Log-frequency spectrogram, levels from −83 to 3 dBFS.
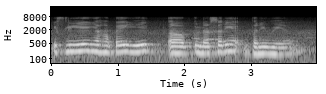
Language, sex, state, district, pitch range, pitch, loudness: Hindi, female, Gujarat, Gandhinagar, 180-215 Hz, 200 Hz, -14 LUFS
